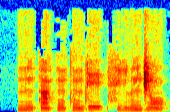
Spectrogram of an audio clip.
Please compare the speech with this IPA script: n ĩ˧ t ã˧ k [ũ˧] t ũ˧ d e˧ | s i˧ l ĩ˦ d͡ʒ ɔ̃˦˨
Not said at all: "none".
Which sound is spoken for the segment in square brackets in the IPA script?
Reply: ũ˧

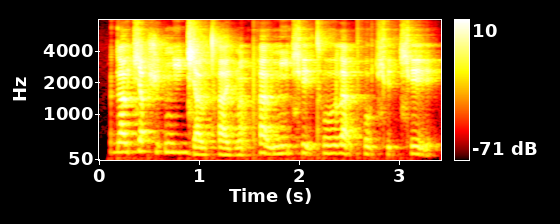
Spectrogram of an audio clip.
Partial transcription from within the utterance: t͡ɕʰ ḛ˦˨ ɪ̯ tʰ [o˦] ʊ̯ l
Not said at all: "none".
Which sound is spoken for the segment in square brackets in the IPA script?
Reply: o˦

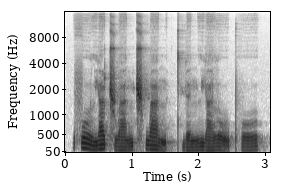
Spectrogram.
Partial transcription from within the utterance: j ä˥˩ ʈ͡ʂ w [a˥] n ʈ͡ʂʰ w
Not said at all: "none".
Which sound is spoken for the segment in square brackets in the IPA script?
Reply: a˧˥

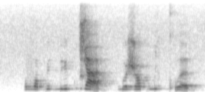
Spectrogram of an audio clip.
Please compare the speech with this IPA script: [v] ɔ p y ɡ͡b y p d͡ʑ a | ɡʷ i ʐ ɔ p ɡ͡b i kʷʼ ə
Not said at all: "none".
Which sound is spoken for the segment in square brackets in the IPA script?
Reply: v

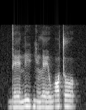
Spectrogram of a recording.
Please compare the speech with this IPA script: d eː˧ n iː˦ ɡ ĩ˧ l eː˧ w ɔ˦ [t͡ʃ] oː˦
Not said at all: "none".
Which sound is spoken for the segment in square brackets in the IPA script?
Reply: t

